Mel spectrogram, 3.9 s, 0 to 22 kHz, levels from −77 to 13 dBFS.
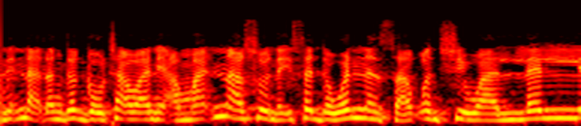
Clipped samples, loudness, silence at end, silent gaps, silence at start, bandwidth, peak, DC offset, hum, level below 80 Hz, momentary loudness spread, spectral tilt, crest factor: under 0.1%; -16 LUFS; 0 s; none; 0 s; 11 kHz; -4 dBFS; under 0.1%; none; -62 dBFS; 4 LU; -5 dB/octave; 12 dB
